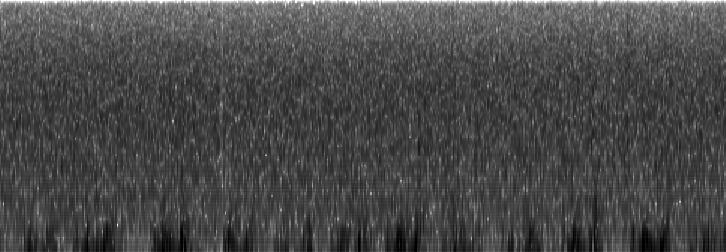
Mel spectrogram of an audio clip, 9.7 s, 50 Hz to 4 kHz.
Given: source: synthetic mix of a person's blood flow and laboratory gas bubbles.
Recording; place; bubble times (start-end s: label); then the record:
Doppler ultrasound of blood flow; precordium
4.09-4.17 s: bubbles
5.55-5.66 s: bubbles
6.02-6.22 s: bubbles
7.88-8.04 s: bubbles
8.35-8.43 s: bubbles
From the record:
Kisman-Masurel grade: 121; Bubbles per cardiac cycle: 1 to 2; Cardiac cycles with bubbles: 10 to 50%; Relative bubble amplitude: barely perceptible (0.100 to 0.250); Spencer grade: 2 (many but less than half of the cardiac periods contain bubble signals, singularly or in groups); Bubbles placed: anywhere in the cardiac cycle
